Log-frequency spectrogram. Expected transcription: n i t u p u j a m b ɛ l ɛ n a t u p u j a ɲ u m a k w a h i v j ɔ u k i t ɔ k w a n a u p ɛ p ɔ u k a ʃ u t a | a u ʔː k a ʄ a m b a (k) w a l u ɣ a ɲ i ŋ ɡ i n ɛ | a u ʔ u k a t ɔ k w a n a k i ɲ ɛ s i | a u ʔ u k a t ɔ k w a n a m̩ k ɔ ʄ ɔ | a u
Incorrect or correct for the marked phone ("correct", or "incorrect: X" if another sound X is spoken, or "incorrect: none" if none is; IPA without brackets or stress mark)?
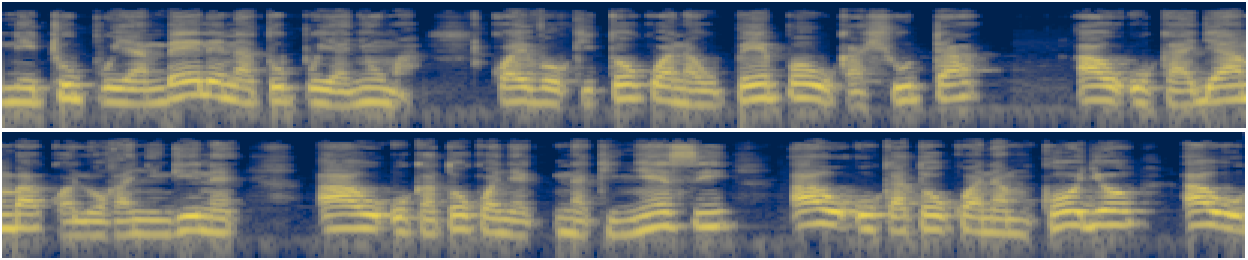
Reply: correct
